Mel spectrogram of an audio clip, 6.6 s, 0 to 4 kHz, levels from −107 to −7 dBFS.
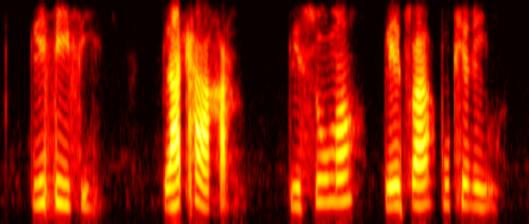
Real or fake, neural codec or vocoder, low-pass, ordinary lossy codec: fake; codec, 16 kHz, 8 kbps, FreqCodec, larger model; 3.6 kHz; Opus, 24 kbps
